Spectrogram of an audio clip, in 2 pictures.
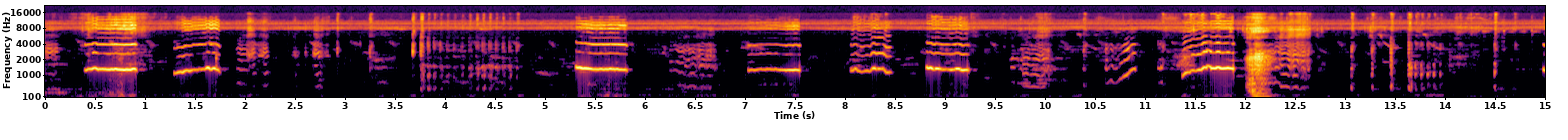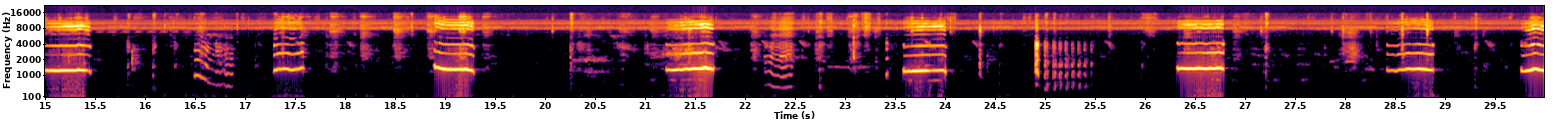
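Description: Baby macaque giving short, high-pitched cries over and over, one about every two to three seconds.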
